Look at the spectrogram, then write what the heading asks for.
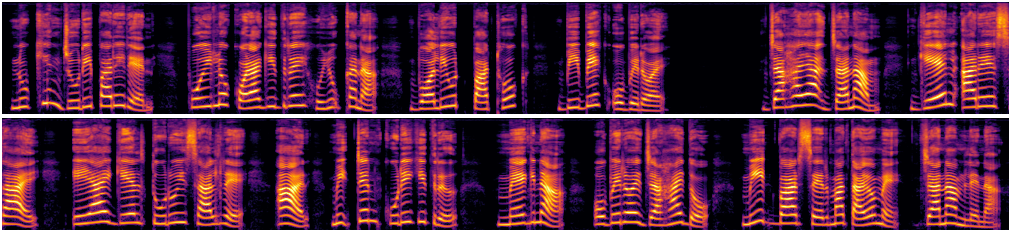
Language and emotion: Santali, neutral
